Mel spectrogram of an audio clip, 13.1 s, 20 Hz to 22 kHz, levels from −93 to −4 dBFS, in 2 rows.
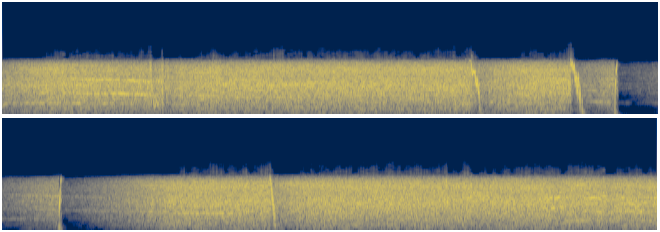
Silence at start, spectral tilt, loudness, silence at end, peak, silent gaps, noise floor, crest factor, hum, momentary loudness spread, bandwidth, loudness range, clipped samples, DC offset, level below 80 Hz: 0 s; 0 dB/octave; -15 LUFS; 0 s; -4 dBFS; none; -45 dBFS; 12 dB; none; 10 LU; 4.4 kHz; 5 LU; under 0.1%; under 0.1%; -56 dBFS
